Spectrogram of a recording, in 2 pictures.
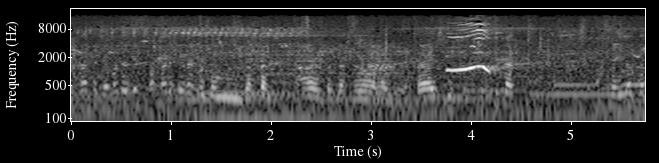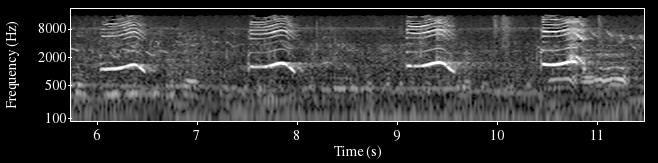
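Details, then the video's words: A male Asian koel on a spring morning by a lake gives five rising two-part 'ko-el' notes, about one every one and a half seconds, each louder than the last, over faint voices and other birds. "কোকিলের মিষ্টি কণ্ঠে মুখরিত এক বসন্তের সকাল ।। Sweet sound of Asian koel bird (Male)"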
